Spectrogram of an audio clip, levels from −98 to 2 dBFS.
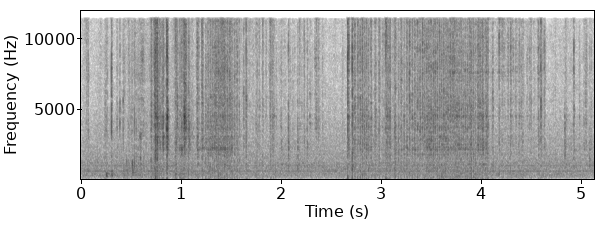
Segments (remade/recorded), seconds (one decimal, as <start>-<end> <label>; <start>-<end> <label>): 0.0-3.7 recorded; 3.7-4.3 remade; 4.3-5.1 recorded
